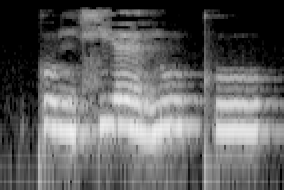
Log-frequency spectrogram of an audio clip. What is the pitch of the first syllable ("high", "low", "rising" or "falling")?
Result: falling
